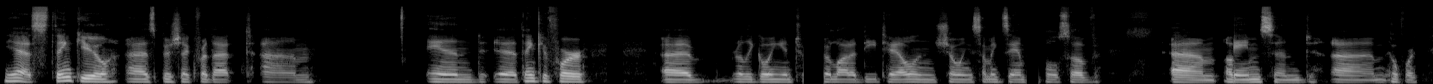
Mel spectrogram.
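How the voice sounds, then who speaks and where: A man's voice: fairly low pitch, level tone, slow, clean tone, no echo, clean studio sound. A man from Sweden moderating a conference panel, speaking thoughtfully with many restarts and repeated words.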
